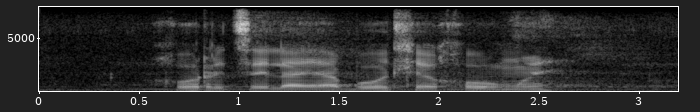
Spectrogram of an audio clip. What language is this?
Tswana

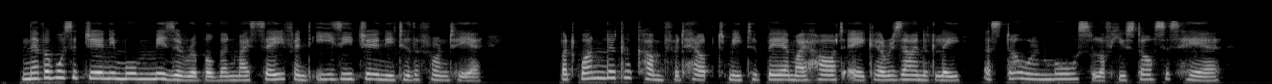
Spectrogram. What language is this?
English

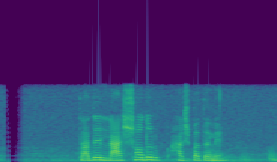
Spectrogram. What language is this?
Bangla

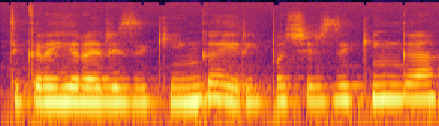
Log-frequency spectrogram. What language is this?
Lithuanian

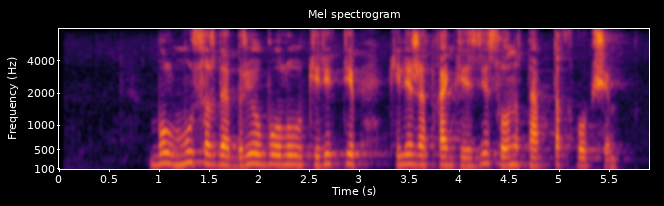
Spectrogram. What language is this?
Kazakh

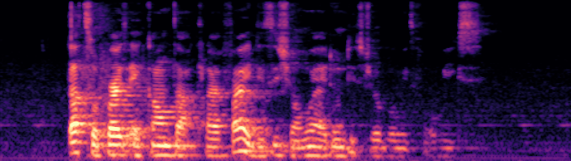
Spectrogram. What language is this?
Nigerian Pidgin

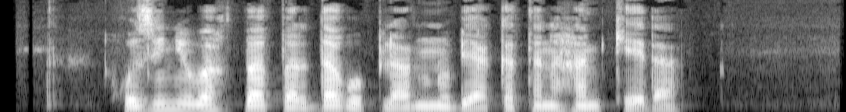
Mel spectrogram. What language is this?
Pashto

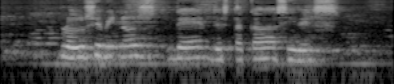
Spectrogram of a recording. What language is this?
Spanish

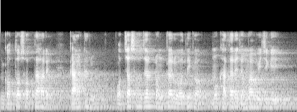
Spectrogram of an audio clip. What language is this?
Odia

